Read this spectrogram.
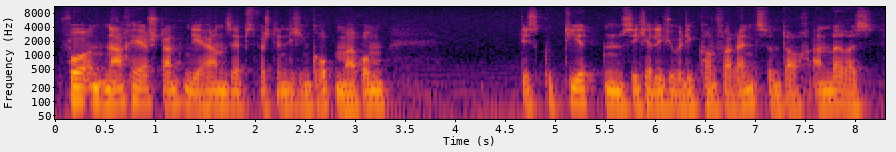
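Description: A man with a low voice testifies from memory. He is formal and deliberate, choosing stiff, official-sounding phrases. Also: steady tone. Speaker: witness under questioning.

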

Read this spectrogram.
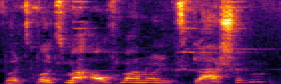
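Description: A man's voice: fairly high pitch, quick pace, noisy background. A man in his thirties co-hosting a casual whisky tasting at home, reading out label details in a chatty way. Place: home room with whisky shelves, seated in armchair.

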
